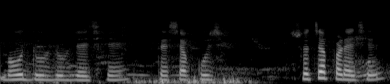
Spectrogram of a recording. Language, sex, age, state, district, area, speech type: Maithili, female, 30-45, Bihar, Araria, rural, spontaneous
